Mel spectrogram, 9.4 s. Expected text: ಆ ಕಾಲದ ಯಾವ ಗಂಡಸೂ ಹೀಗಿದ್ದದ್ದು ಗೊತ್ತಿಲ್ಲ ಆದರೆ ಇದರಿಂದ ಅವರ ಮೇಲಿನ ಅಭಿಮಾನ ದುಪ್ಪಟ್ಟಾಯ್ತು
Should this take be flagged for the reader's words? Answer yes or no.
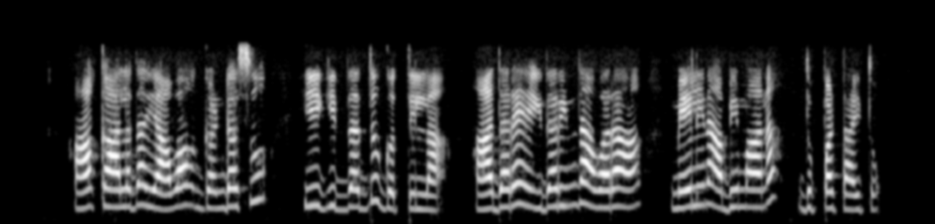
no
